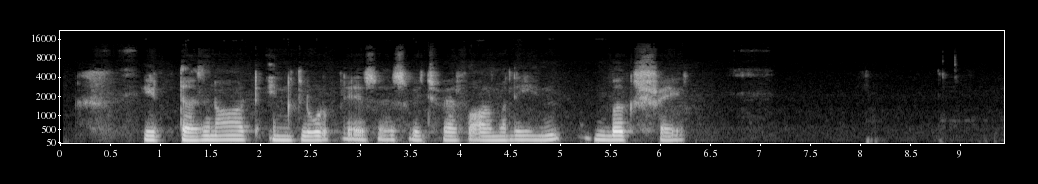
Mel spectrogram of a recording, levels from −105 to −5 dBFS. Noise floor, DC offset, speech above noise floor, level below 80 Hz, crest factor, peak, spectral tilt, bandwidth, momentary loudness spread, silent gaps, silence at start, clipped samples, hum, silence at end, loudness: -79 dBFS; under 0.1%; 52 dB; -64 dBFS; 20 dB; -8 dBFS; -7.5 dB/octave; 7.4 kHz; 12 LU; none; 0.25 s; under 0.1%; none; 3.2 s; -28 LUFS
